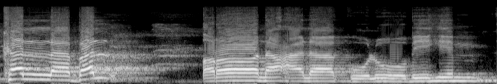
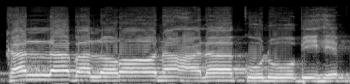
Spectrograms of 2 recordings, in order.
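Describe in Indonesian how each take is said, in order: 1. Ada jeda setelah kata bal. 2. Frasa ini berjalan terus tanpa jeda. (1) "Ada yang berhenti" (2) "ada juga yang tidak berhenti, langsung"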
